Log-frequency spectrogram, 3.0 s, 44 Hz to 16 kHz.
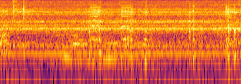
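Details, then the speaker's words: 20MB MiniScribe SCSI stepper-motor hard drive, after attempted stepper motor fix, previously would not boot: quiet ticking seeks with a short rising whir, like the head slamming to realign, drive keeps hunting; head seek noise at startup. "it's it's seeking probably for a few things but it does continue to make that sort of we noise which reminds me sort of a Commodores 1541 drive when it does it's sort of alignment thing"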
